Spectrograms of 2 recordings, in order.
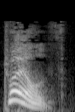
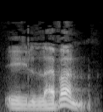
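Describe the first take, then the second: First: "Twelve" thrown back high and loud; raised-voice contradiction; insistent repeat. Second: "Eleven" held at an even, usual pitch; understated stubborn correction; unmoved repeat. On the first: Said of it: "repeated Richard". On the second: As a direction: calmly stand by "Eleven". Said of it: "repeated Lachenel". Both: A narrator's reading.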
